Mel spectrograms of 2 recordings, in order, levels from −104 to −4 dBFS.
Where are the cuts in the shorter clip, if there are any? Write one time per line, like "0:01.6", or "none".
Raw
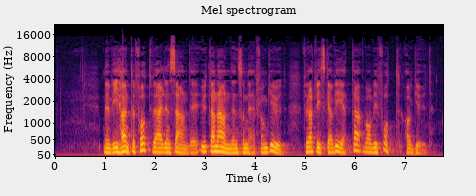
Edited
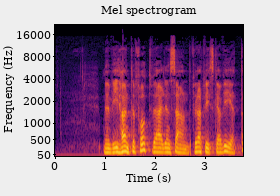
0:02.7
